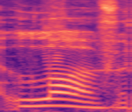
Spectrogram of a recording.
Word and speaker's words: love: 接下来 love 这个单词也是非常非常常见的 I love you 我爱你的意思对吧，但是很多同学会读成 love 啊，注意里面的那个字母 o 发一个小口的 a 的音，你不要用中文的 a 去替代，开口不要过大，然后那个字母 v 它发 v 的音啊，不是中文的我啊，下嘴唇要接触上牙齿底端去发这个 v love 不要读成 love 啊。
